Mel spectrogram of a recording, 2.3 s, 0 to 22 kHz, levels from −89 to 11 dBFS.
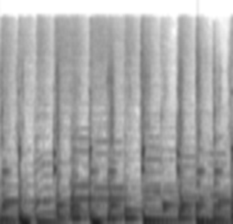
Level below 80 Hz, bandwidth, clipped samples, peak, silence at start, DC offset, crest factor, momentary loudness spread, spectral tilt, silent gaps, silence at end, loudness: -14 dBFS; 16 kHz; under 0.1%; 0 dBFS; 0 s; under 0.1%; 10 dB; 3 LU; -6 dB/octave; none; 0 s; -12 LUFS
